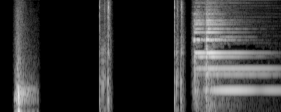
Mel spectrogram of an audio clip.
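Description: Subscribe-button animation sound effects: a short whoosh, then two quick double clicks about a second apart, like a mouse button pressed and released, then a notification-bell ding that rings on and slowly fades.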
